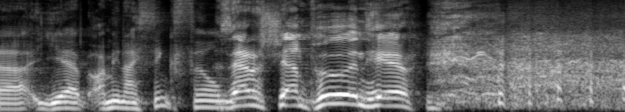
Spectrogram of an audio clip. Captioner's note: Scottish accent; laughter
